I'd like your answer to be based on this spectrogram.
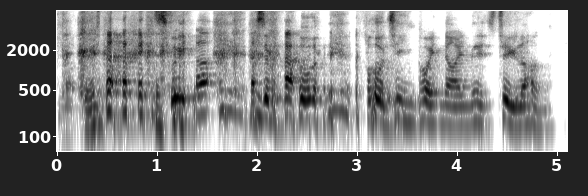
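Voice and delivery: cheeky put-down to the nurse; high sassy mock voice; mock sassy reply.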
